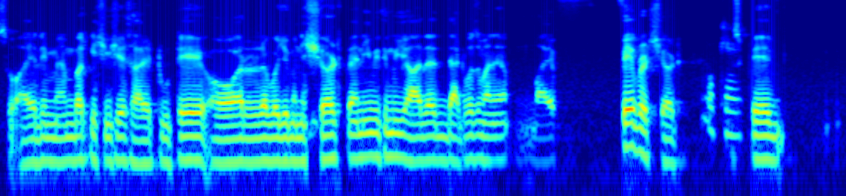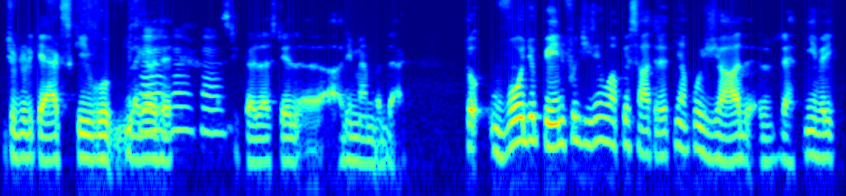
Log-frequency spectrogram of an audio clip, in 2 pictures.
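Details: Adult man with developmental stuttering (stammering) that began in childhood.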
